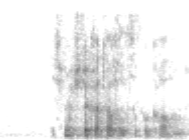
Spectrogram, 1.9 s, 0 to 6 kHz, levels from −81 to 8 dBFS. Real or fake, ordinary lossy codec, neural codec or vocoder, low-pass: fake; none; codec, 16 kHz, 16 kbps, FunCodec, trained on LibriTTS, 50 frames a second; 5.4 kHz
